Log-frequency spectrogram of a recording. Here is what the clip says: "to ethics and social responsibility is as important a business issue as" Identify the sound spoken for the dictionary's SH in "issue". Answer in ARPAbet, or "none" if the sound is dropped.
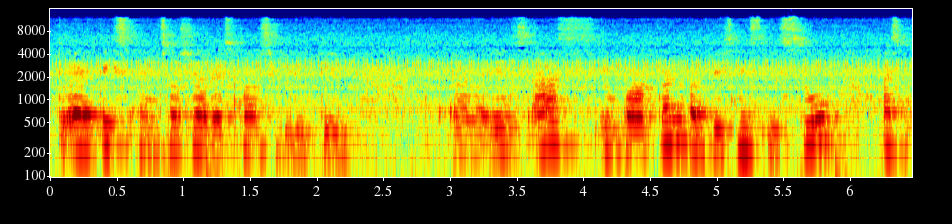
S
